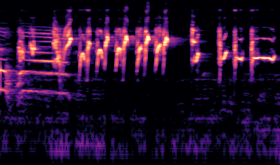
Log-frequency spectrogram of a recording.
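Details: Long-tailed shrike (cendet) singing to provoke rival shrikes: a drawn-out tonal note, then a fast string of chirping mimic-like notes with sharp frequency sweeps, a short pause, and a few clipped whistles.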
